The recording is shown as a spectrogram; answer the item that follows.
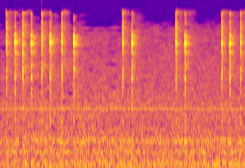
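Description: Faint, rapid clicking of computer keys and buttons, coming in short runs of several clicks.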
